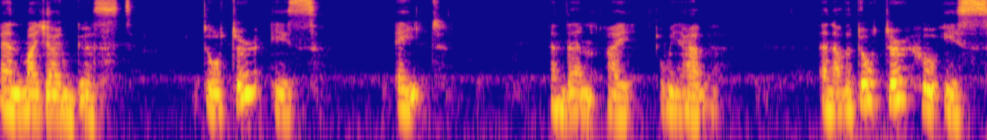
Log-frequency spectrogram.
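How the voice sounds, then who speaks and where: A woman with a Swedish accent speaks at a very slow pace, somewhat breathy. Her pitch is fairly low, with ordinary pitch variation. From Sweden. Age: 40s. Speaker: craft YouTuber. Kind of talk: casual vlog introduction. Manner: halting.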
